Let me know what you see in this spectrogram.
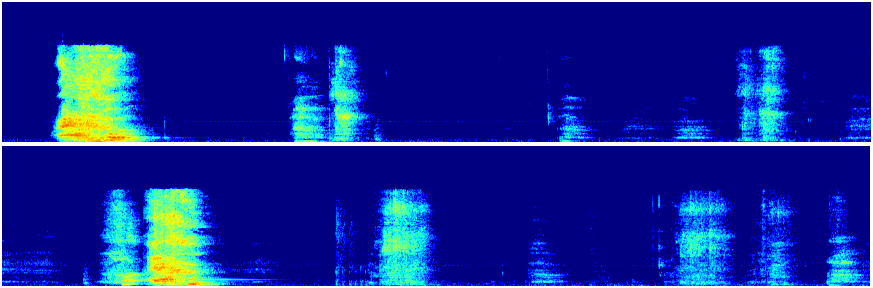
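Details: Sneezing fit: one loud sneeze followed by a run of smaller sneezes, sniffs and gasping breaths, about six to eight sneezes in all.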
